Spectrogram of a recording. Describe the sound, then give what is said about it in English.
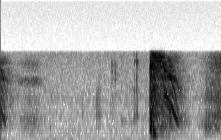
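A single sharp human sneeze bursts out after a stretch of faint, scattered small noises, followed by a softer breathy sound that trails off. “Oh, excuse me. I'm going to sneeze again.”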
